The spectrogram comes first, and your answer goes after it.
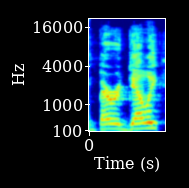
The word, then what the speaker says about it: Berardelli: my whole life too, Berardelli is not the way it's spelled. I always tell people to pronounce my name as Yogi Berra going to a deli. Berardelli makes people a lot more at ease with saying it.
